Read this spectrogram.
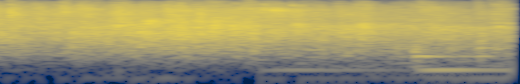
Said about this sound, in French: et vous demander de les applaudir avec la même chaleur, s'il vous plaît.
